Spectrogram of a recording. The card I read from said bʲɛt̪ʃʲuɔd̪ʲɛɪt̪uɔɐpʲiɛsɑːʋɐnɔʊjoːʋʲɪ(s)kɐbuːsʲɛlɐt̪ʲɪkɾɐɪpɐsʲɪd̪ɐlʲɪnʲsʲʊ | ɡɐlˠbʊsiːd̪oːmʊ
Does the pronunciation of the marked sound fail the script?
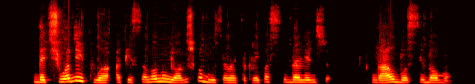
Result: yes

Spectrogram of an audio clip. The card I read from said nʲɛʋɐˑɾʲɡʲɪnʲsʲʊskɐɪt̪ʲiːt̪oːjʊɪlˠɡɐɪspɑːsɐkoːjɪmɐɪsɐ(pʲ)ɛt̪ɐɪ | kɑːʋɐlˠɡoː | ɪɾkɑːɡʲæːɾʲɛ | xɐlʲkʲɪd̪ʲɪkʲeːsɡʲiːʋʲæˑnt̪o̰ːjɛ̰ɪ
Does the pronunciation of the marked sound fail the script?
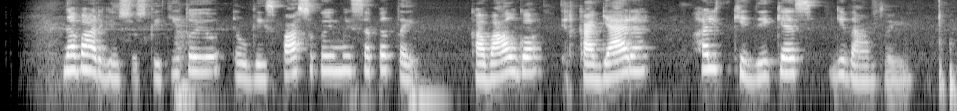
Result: no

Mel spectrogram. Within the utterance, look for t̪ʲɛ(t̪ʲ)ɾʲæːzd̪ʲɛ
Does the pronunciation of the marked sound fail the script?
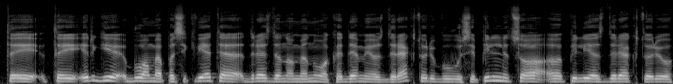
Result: yes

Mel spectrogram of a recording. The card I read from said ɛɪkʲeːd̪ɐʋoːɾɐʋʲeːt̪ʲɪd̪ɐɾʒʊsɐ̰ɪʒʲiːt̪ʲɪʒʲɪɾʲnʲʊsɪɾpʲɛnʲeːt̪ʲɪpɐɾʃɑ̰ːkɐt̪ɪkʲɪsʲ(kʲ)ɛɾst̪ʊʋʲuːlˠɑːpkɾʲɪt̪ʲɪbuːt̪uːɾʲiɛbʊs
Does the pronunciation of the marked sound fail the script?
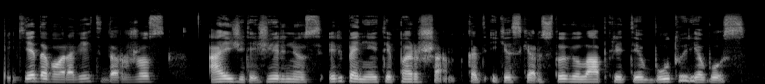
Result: no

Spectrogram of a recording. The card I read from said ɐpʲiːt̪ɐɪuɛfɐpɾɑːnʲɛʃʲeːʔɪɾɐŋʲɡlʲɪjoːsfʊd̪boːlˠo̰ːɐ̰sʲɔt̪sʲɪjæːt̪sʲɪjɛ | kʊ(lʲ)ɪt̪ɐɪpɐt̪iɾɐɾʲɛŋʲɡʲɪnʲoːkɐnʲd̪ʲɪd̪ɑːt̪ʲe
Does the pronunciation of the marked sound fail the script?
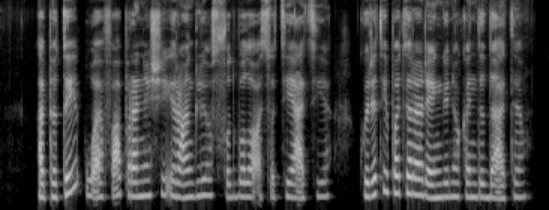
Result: yes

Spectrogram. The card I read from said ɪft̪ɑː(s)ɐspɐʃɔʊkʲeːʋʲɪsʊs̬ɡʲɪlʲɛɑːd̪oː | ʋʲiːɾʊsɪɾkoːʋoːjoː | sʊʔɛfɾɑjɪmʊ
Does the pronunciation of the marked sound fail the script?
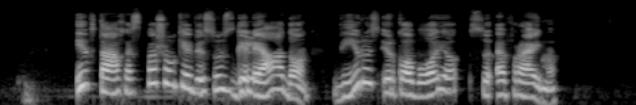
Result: yes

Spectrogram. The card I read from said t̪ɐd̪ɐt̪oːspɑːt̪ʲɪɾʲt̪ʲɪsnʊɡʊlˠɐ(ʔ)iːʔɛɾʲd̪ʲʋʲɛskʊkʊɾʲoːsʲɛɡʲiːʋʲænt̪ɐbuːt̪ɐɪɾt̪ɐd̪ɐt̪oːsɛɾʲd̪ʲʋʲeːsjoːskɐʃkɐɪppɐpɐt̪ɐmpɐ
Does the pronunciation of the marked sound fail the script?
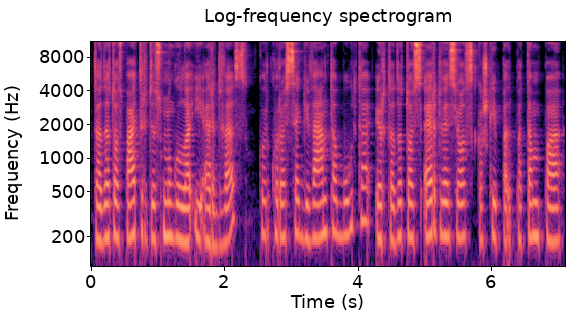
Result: no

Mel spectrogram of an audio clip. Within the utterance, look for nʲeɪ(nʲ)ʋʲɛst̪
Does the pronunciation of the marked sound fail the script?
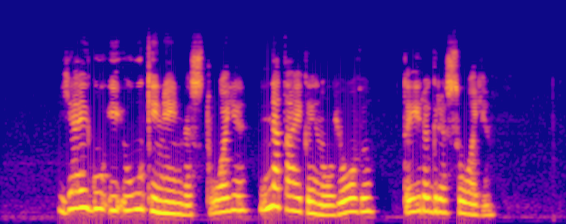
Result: no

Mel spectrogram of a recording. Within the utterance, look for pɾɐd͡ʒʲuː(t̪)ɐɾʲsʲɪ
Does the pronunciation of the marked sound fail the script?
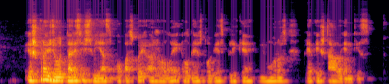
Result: no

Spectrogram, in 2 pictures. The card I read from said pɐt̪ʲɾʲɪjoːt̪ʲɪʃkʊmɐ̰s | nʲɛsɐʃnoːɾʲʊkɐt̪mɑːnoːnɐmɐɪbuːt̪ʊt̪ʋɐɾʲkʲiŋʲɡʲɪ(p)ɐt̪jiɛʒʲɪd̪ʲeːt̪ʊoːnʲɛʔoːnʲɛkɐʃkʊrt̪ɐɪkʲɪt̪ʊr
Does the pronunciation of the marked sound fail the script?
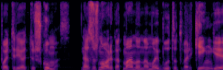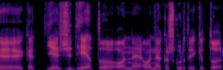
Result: yes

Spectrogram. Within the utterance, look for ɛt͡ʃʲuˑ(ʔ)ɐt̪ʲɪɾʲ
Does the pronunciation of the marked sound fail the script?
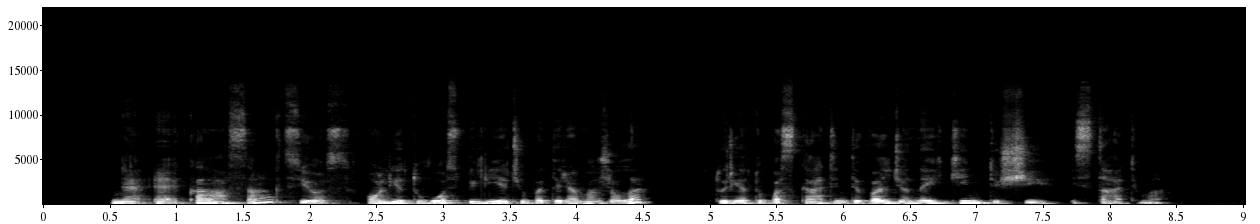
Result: yes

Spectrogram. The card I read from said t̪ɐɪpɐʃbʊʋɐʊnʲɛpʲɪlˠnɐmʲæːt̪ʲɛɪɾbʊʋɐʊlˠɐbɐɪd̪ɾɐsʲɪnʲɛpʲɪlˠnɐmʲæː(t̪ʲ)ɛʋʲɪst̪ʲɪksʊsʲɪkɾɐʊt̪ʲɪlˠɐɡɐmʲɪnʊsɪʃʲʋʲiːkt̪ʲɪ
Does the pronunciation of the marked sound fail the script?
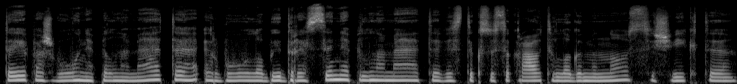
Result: no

